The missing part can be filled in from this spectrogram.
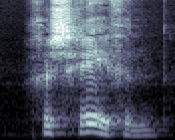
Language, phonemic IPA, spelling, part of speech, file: Dutch, /ɣə.ˈsxreː.və(n)/, geschreven, verb, Nl-geschreven.ogg
- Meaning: past participle of schrijven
